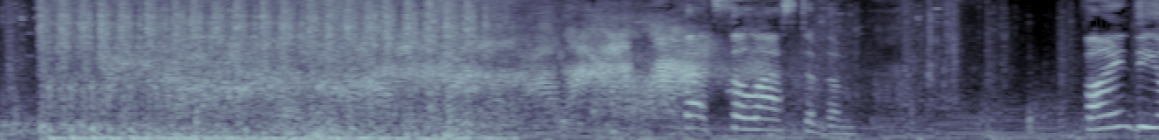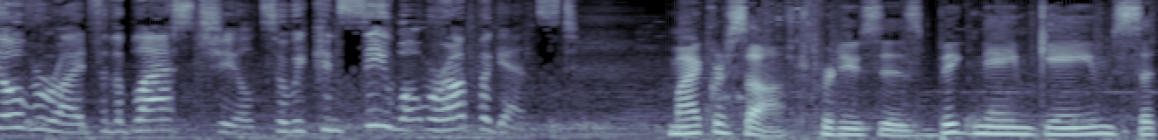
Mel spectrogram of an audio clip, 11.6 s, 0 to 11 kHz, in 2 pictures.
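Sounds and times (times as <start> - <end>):
rapid gunfire from a modern video game: 0.1 - 3.4
speech: 3.5 - 4.4, 5.4 - 11.5.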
